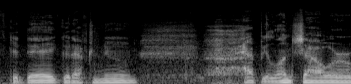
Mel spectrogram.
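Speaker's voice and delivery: normal talking voice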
